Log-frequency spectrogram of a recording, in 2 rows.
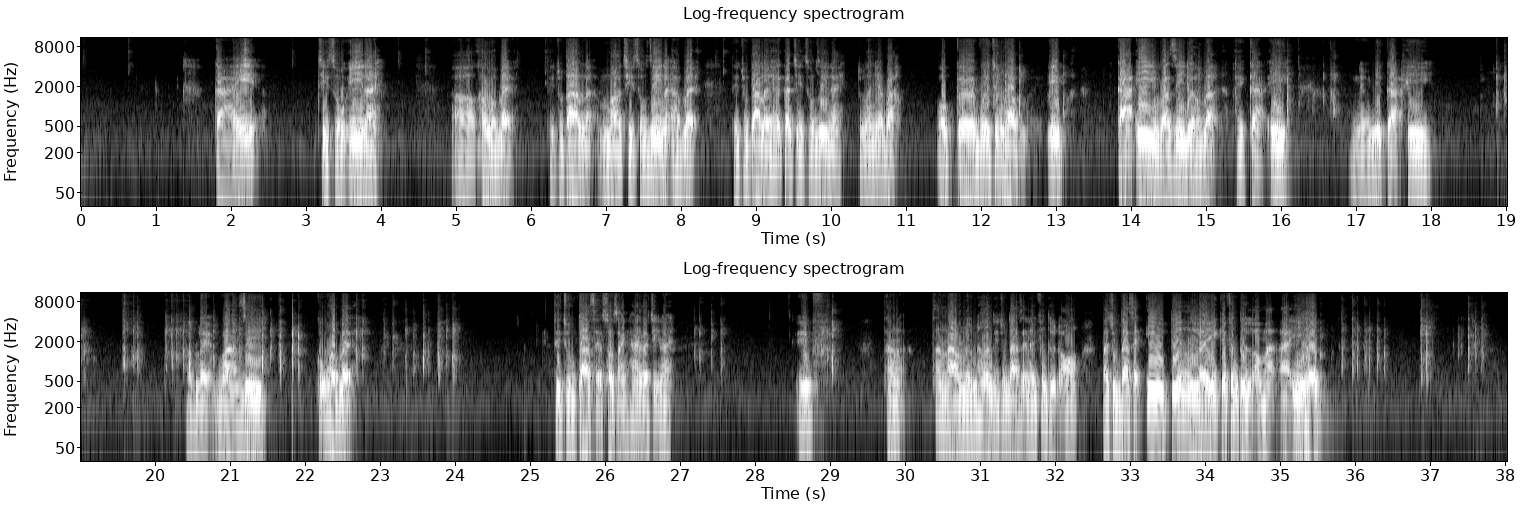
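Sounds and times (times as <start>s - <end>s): computer keyboard keystrokes: 16.0s - 16.8s, 18.6s - 22.0s, 22.6s - 24.1s, 27.2s - 27.7s, 28.8s - 29.2s, 35.4s - 37.8s.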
